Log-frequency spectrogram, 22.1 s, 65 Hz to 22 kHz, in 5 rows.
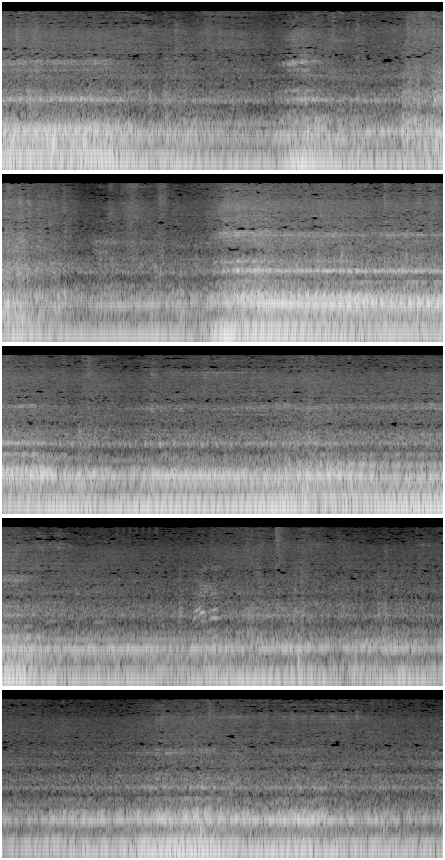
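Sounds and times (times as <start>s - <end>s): truck engine revving: 0.0s - 22.0s.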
